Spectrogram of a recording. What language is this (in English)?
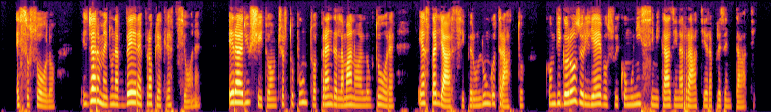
Italian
